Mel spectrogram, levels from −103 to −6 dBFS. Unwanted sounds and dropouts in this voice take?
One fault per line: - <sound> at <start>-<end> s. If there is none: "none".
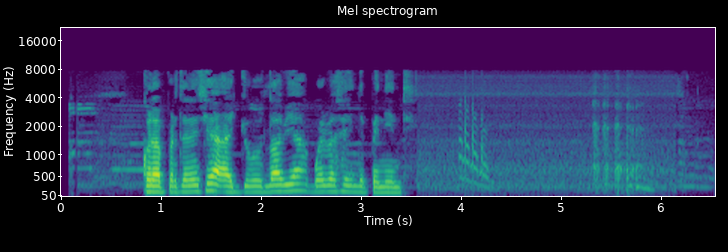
- chirp at 4.0-4.4 s
- throat clearing at 5.3-6.0 s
